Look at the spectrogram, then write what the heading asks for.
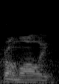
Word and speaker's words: Chromoly: How do you say it? Chromoly. All chrome moly.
